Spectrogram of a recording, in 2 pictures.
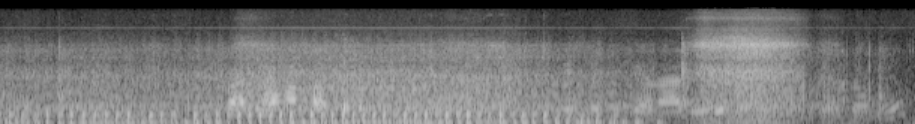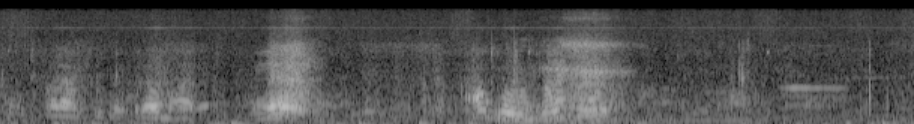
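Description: A motorcycle engine idling with a quick, even pulse, switched off about four seconds in; after it stops, only faint voices are heard.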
